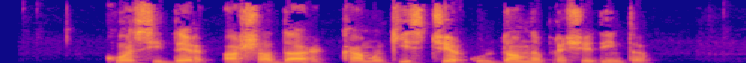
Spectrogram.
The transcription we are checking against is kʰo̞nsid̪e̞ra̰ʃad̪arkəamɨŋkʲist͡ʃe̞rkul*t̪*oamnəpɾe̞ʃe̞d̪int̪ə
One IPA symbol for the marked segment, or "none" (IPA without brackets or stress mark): d̪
